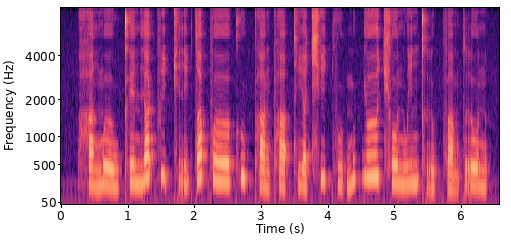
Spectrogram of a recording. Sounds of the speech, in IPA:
ha˩˦nmɤː˩˦wkʰe˧n ja˥˩k̚fi˥˩ʔ kʰri˨˩ʔta˥˩p̚fɤː˧ kʰu˥˩ʔpʰa˩˦ŋpʰa˨˩ʔtʰi˩˦a̯ t͡ɕʰi˦˥t̚fu˨˩ʔmu˥˩k̚ jɤː˥˩t͡ɕʰo˧nwi˧n kʰru˨˩k̚fa˩˦m kro˧n

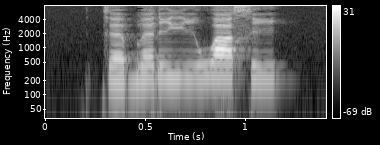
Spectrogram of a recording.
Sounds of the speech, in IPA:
kɛ˨bɛ˧ɾi˧ji˧ wa˦ si˧

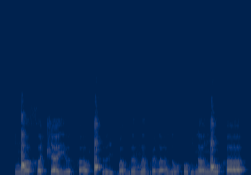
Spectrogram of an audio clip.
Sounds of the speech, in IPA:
ŋ͡ǃə˦ xə˦t͡ʃɛ˦ jɨ˨hɜ˩u̯ǃʰɨ˩i̯ ɓə˨bɨ˥vɨ˥bʏ˩ lɜ˩nu˨hu˦ɡ nə˥ŋ͡ǃu˥hɜ˥

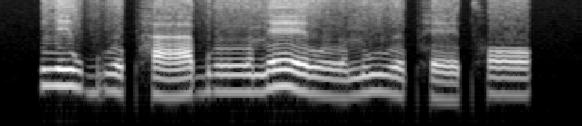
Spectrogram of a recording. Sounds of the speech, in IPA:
le˥˨wbu˧˩ə̯pʰaː˩˧ bɤː˧nɛː˥˨ ʋɤː˩˧nʋu˧˩ə̯pʰɛː˩t̪ʰɔː˧

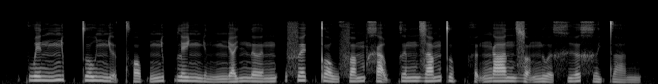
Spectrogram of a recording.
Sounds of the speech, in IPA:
kwe˧nɲə˦˥p̚ t̪o˧w ɲə̰ː˧˨t̪ʰɔ˨˩p̚ɲə˦˥p̚ le˧ ɲə̤˨˩nɲa˨˦jnə˧n | fɛ˦˥k̚t̪ɔ˧˩w fa˨˦mxa̰˧˨wkə˧n za˨˦mt̪o˨˩p̚ hə̰ː˧˨ŋaː˧nzɔ̰˧˨ nu˧˩ə̯xɨ˨˦ə̯ xə̤˨˩jt̪a̤˨˩n

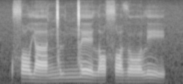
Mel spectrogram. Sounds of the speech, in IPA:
sˤɯjaŋ͡ǀɯ ŋ͡ǀɛlɤ sˤɤðɔle

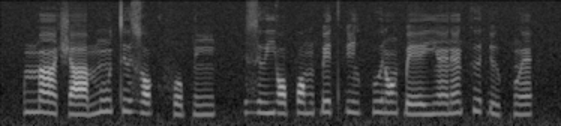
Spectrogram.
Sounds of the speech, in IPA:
mã˦˨ʃa˨ mũ˦tɨ˦zɔ˧k fo˨p ɾĩ˨ | zɨ˧ jɔ˧ pɔ˧mk͡pe˦tɗi˧l kʷɨ˦ɾɔ̃˦ k͡peː˧jɛ̃˦ ɾɛ̃˦kɨ˦ ɗɨ˨kʷɛ̃˧

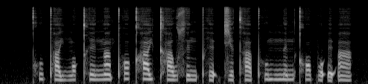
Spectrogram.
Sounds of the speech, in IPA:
kʰu˧pʰa˨˩jŋɔ˧ kʰe˧ŋã˥˧ pʰɔ˦kʰa˦j kʰa˧wsẽ˧ŋpʰe˨ʔ t͡ɕe˧t̪ʰa˧ pʰu˦mn̪e˦n kʰɔ˥˧po˨ʔe˦ʔ ã˧

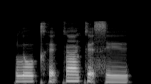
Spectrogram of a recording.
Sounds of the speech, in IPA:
lo˦ʊ̯kʰɛ̰˦˨ kã˦kɛ̰˦˨ sʰe˨ɪ̯

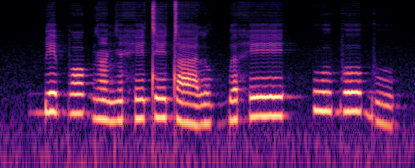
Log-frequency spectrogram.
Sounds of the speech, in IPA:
ɡ͡be˦ bɔ˦ɡã˧ɡɛ̃˧ he˧te˧ taː˨lu˨ɡ͡bə˧heː˦ | wu˦boː˦ bu˨

